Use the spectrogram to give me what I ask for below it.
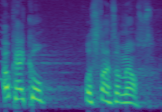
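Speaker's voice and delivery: high, light, easygoing okay cool; cheerful pastor letting a volunteer move on; breezy reassurance. Retold or imitated. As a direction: shrug it off kindly. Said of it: "We're gonna go".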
